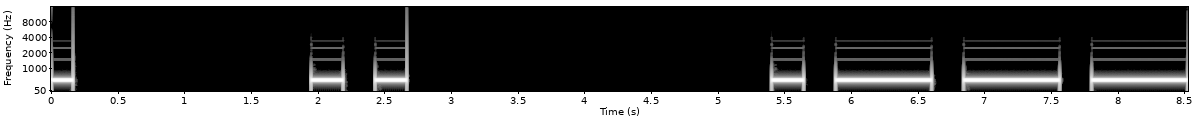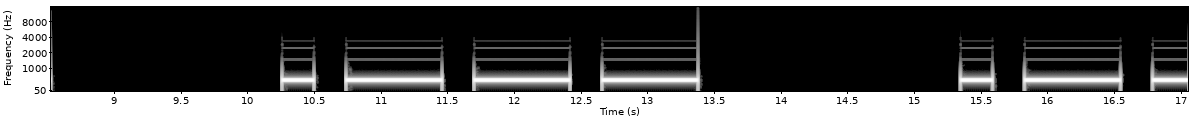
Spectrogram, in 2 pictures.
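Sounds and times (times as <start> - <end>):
morse code beeps: 15.4 - 17.0.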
